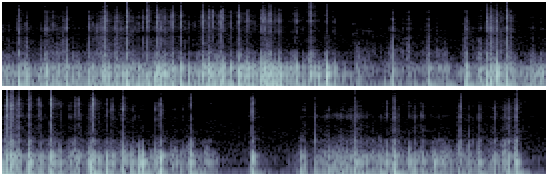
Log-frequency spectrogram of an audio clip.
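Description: Long nails and fingertips scratch and tap a bare, hollow microphone head with a white perforated metal mesh grille. The result is a dense stream of boomy, low rumbling scrapes and quick dry clicks. There is a brief drop to near silence about two-thirds of the way through before the scratching resumes.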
